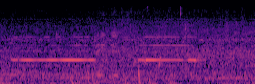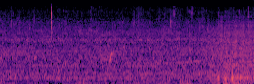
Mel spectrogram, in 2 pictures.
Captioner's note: beeping sounds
